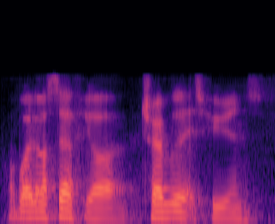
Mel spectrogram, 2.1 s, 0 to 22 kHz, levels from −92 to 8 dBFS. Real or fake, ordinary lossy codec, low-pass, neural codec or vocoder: fake; none; 5.4 kHz; codec, 16 kHz, about 1 kbps, DyCAST, with the encoder's durations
